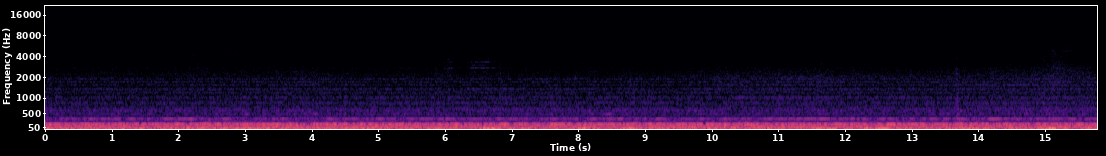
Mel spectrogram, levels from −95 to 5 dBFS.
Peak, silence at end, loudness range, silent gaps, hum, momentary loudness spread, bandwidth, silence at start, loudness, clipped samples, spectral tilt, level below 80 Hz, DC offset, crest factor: -20 dBFS; 0 s; 1 LU; none; none; 2 LU; 2 kHz; 0 s; -41 LUFS; under 0.1%; -11 dB/octave; -38 dBFS; under 0.1%; 14 dB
